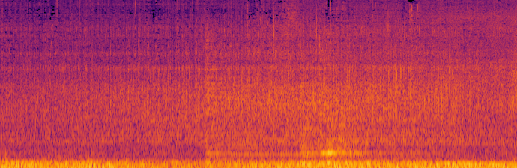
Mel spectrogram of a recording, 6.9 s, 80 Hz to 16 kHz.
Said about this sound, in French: Ça participe à la stabilisation du vin, mais cette fermentation, crée aussi du gaz carbonique, du CO2. Et ce qu'on entend, c'est ce crépitement de gaz carbonique. Le son fait partie, est, un outil dans la fabrication du vin.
